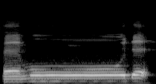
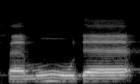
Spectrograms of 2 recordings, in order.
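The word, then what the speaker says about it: ثمود: Ya berhentinya ala inna thamud. Nah, gitu. Jadi bukan dibaca ala inna thamuda, tapi dibacanya ala inna thamud.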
